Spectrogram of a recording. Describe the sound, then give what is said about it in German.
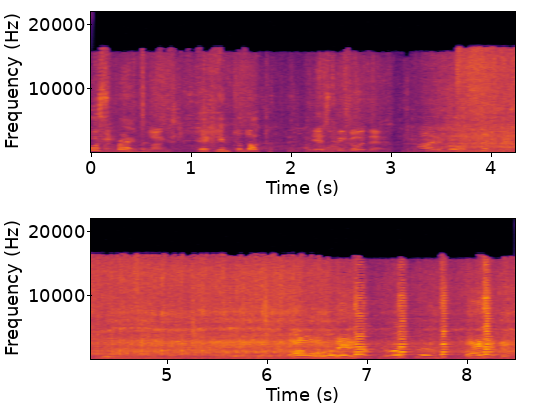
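A steady low engine rumble of buses idling nearby runs beneath a crowd of overlapping voices talking and calling out, as refugees stand in pouring rain outside a registration centre in Preševo, Serbia, waiting for buses to the Croatian border. “Die Busse, die in der Nähe warten, bringen die Flüchtlinge nach der Registrierung quer durch Serbien an die Grenze zu Kroatien.”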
